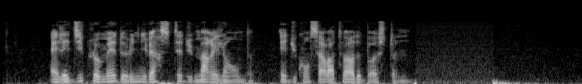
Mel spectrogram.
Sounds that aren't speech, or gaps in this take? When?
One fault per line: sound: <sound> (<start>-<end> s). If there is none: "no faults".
no faults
